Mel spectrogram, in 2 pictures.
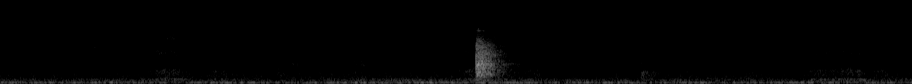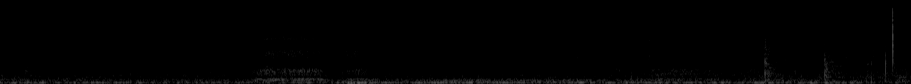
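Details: Jeff, a pet dog, snoring while asleep indoors: soft rasping breaths recurring roughly every three to four seconds, with one sharper snort near five seconds, in a quiet small room.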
